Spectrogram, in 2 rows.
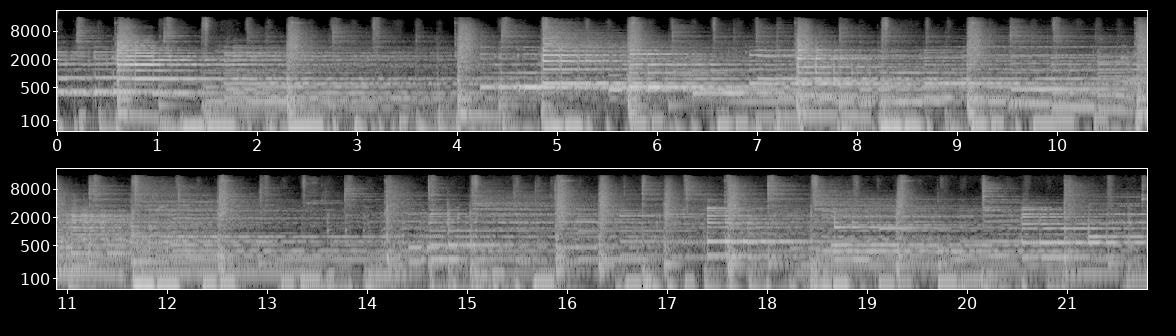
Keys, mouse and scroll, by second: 2.4-2.7 drag, 3.5 click, 13.2 alt+scroll, 13.8 click, 14.9 click, 15.3 scroll, 15.9 middle click, 16.3 click, 17.0 z, 17.0 middle click, 18.1 right click, 19.4 click, 21.6 click.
